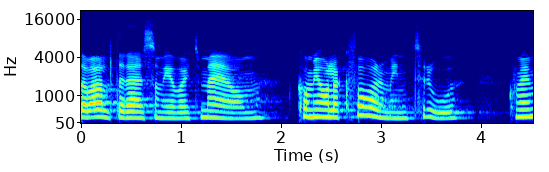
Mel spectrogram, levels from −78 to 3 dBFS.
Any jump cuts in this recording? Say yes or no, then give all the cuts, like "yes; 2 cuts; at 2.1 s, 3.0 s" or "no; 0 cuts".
yes; 1 cut; at 2.1 s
